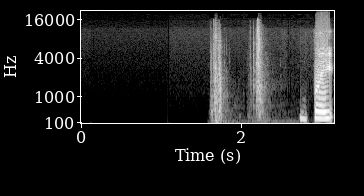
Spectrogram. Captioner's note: door opens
